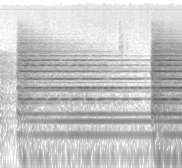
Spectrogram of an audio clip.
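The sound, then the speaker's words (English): A clock in Tumbleweed City strikes two, marking closing time at the First Rational Bank: two loud, resonant bell tones about two seconds apart, each ringing on with a rich, sustained hum that barely fades before the next chime. No voices. “As the riders jubilantly gallop towards town in Tumbleweed City, the clock strikes two, and that means it's closing time at the First Rational Bank.”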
